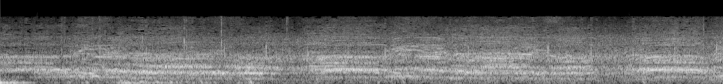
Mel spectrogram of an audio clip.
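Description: A huge arena crowd at WrestleMania roars and chants together, the chant being 'Please turn the lights off', in a dense, sustained wall of voices. The sound stays loud and steady, with faint rhythmic swells as the chanting rises and falls.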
